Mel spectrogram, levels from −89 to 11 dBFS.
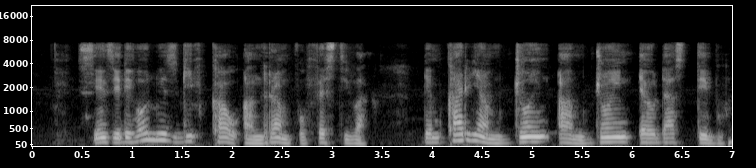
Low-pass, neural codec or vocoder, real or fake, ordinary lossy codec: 7.2 kHz; codec, 44.1 kHz, 7.8 kbps, Pupu-Codec; fake; AAC, 48 kbps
